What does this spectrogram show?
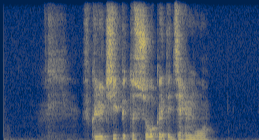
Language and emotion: Russian, neutral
